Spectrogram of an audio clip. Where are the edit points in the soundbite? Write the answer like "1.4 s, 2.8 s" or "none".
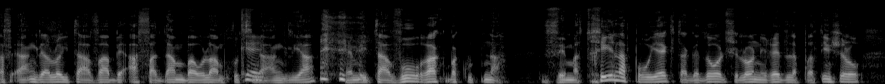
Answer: none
